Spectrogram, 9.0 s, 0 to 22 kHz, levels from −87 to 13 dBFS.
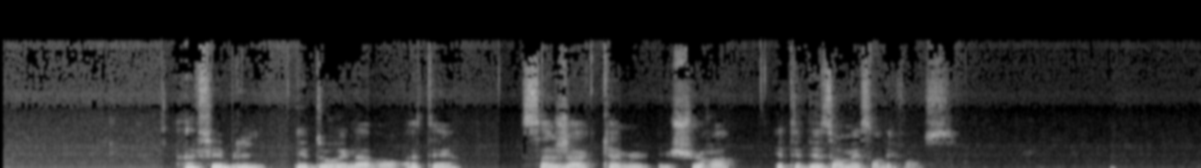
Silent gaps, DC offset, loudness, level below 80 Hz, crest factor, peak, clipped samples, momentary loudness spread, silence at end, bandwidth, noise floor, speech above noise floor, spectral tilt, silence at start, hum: none; under 0.1%; -16 LUFS; -50 dBFS; 16 dB; -2 dBFS; under 0.1%; 14 LU; 0.65 s; 17 kHz; -59 dBFS; 44 dB; -6 dB/octave; 1.35 s; none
